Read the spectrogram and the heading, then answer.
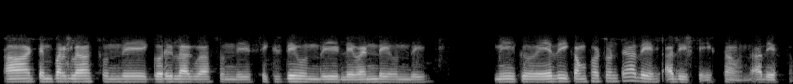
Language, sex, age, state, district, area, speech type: Telugu, male, 18-30, Telangana, Ranga Reddy, urban, conversation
